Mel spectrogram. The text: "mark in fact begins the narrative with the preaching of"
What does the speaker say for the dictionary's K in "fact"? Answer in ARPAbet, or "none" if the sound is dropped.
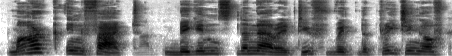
K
